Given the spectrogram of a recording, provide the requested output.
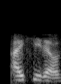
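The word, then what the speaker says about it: Aikido: I'm hoping I'm pronouncing this correct. So correct me if I'm wrong. Is it Iikido? Iikido.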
